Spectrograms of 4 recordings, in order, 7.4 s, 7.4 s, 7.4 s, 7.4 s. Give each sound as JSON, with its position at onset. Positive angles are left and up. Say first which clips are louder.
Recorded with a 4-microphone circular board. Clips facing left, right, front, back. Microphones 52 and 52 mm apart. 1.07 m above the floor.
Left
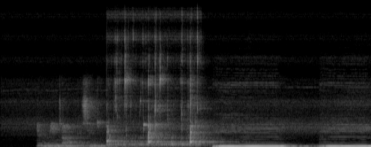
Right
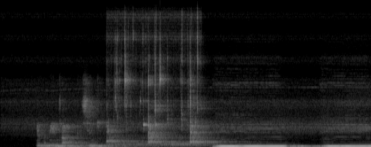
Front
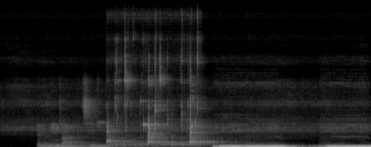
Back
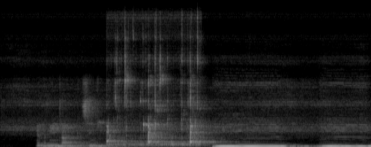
{"t": 0.7, "sound": "a man speaking", "louder": "right 2 dB, back 3 dB", "azimuth_deg": -150, "distance_m": 3.0}
{"t": 2.1, "sound": "dripping", "louder": "left 7 dB, back 2 dB", "azimuth_deg": 110, "distance_m": 1.0}
{"t": 4.2, "sound": "a phone buzzing", "louder": "even, back 3 dB", "azimuth_deg": 100, "distance_m": 4.5}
